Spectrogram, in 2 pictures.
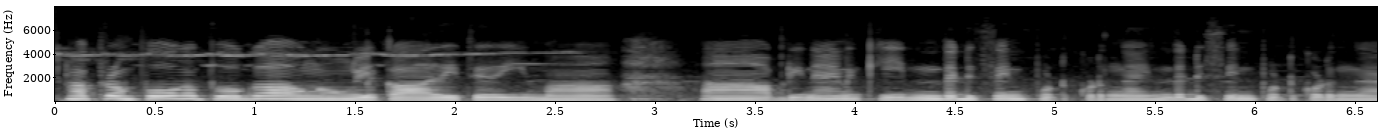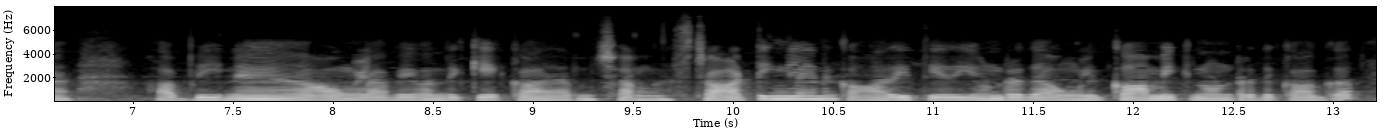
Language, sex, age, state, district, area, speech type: Tamil, female, 18-30, Tamil Nadu, Tiruvarur, rural, spontaneous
